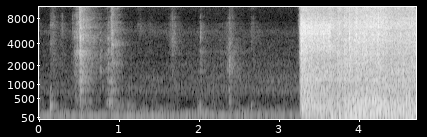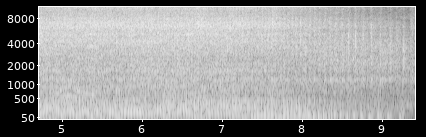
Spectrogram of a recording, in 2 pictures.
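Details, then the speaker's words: Simplicity two-stage snowblower engine, electric start test after repairs; a few clicks then instant catch into strong, even, steady run with no stumbling. "oh yeah right away right away okay Awesome Moving On"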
